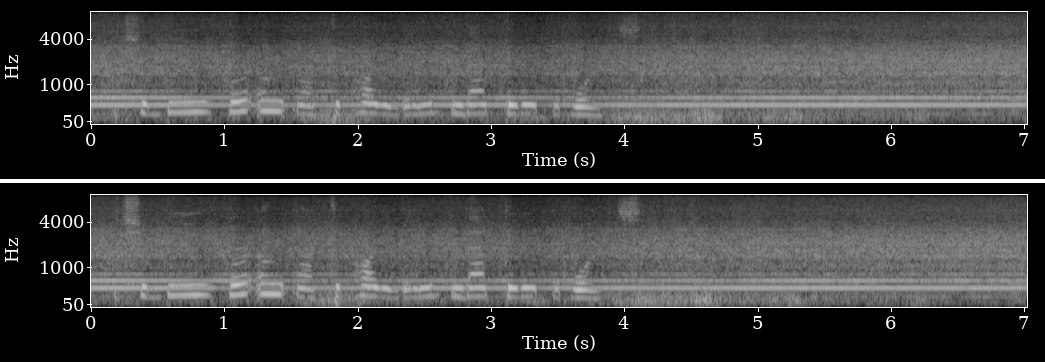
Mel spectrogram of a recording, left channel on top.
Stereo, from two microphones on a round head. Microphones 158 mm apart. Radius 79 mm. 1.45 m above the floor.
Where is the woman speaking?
40° right (ahead or behind).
